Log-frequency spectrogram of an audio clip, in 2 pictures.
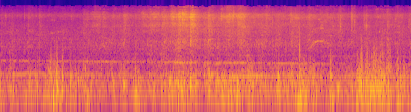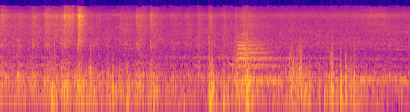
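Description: Mumbai suburban electric local train running, heard from its open doorway: wheels rattling over the rails, and a whine that slowly falls in pitch over the first several seconds. A short horn blast sounds about three-quarters of the way through.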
